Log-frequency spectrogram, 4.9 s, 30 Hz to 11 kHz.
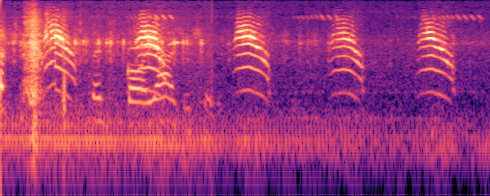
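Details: Lost kitten crying from inside a hollow beside a rice field as a family finds it, 9 August 2023: five shrill, arched meows about one per second over a low background hum, with a woman's voice near the start.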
